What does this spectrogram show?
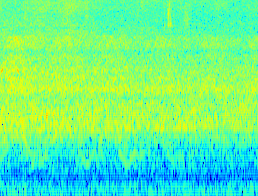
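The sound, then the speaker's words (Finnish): An ambulance siren wails steadily outside as the ambulance drives past, its rising and falling tone continuous over a broad hum of traffic, with no one speaking. “odotaan, että tuo ambulanssi tuosta ajaa ohi, toivottavasti kenelläkään ei ole hätää.”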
